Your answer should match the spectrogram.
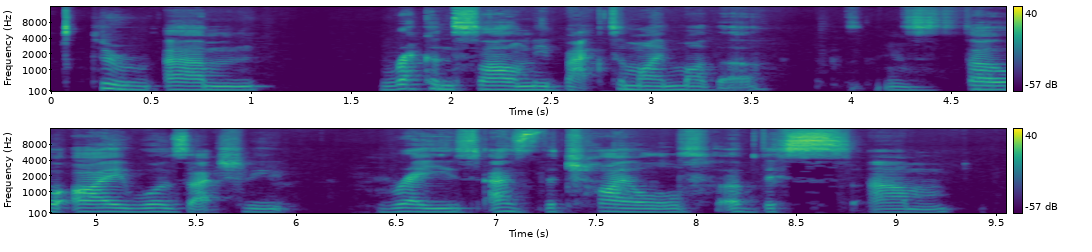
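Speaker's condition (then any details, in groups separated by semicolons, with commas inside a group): No condition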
